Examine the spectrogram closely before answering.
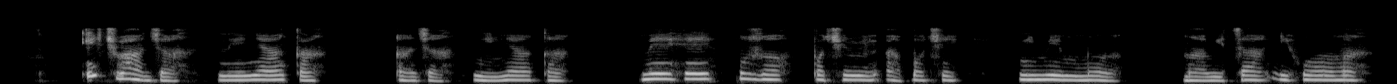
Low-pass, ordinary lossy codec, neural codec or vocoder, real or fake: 5.4 kHz; none; codec, 16 kHz in and 24 kHz out, 2.2 kbps, FireRedTTS-2 codec; fake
